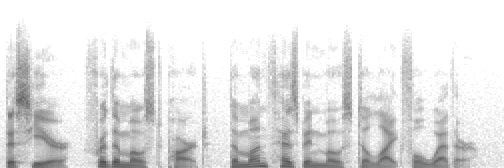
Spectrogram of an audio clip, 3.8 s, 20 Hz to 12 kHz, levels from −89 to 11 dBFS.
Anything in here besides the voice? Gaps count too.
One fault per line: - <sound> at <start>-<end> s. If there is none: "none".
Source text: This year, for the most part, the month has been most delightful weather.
none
